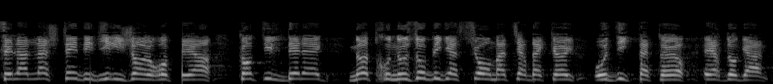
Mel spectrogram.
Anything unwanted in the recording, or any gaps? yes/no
yes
